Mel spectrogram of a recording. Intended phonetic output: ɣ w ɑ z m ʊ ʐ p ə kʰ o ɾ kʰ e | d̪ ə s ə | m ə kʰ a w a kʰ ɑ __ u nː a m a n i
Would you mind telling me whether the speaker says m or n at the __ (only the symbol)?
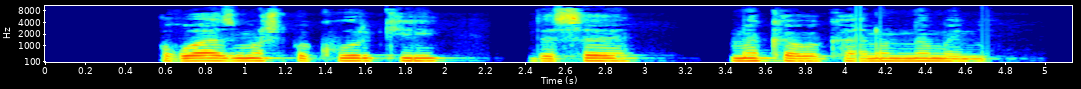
n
